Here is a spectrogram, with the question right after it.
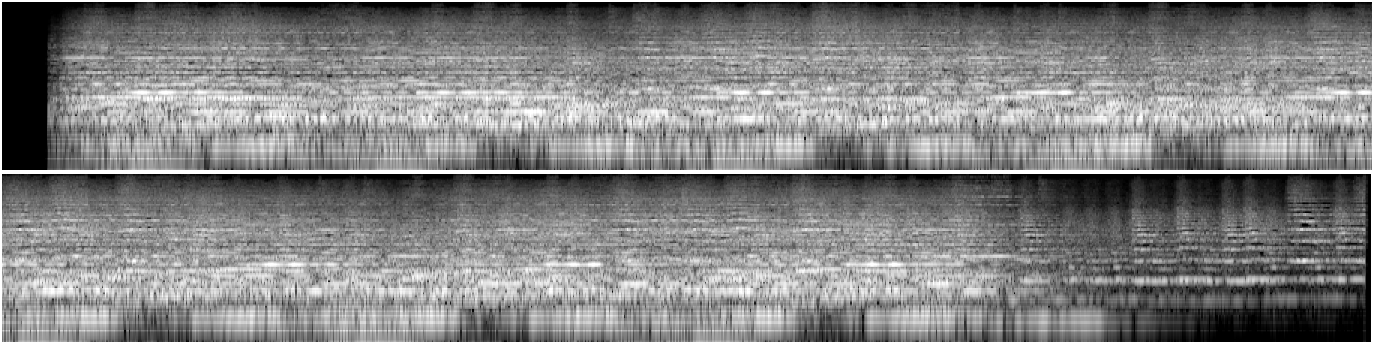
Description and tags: Railway Voyage Blustery Sea
This is the loop from Voyage by Steam where things start to get really unpleasantly rough.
